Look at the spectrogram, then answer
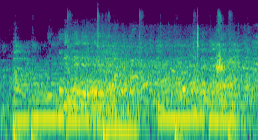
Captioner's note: laughter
